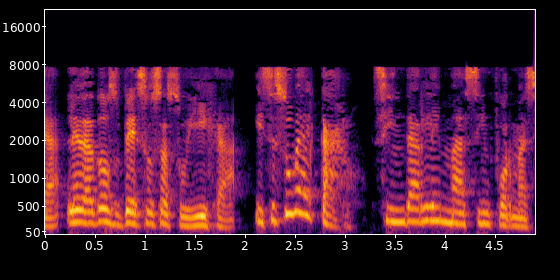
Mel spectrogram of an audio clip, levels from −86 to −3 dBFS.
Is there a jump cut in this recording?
yes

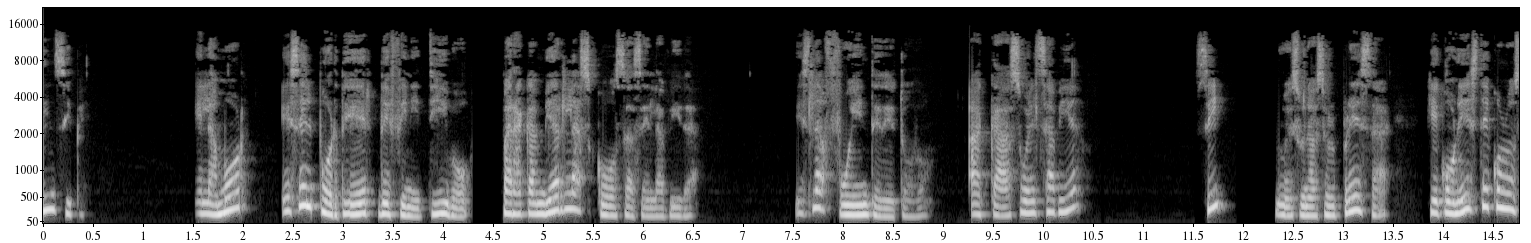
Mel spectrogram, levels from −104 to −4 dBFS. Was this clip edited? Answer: yes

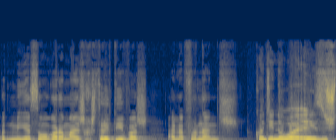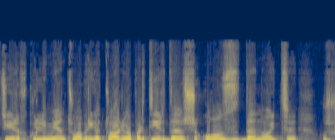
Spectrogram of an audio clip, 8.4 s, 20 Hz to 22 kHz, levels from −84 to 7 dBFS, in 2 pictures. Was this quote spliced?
no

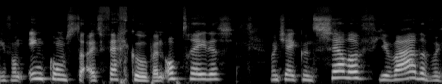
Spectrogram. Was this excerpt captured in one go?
yes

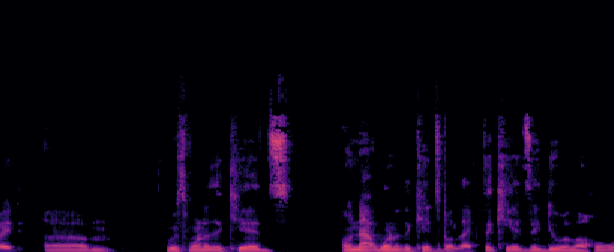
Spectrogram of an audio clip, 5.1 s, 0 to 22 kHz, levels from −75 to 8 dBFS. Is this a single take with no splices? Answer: yes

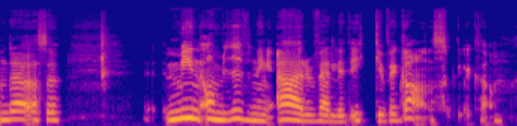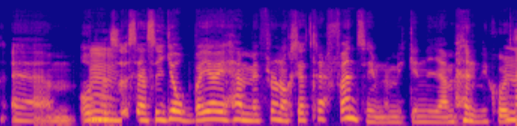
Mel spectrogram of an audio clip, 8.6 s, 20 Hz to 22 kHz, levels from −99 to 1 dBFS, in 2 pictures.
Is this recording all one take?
yes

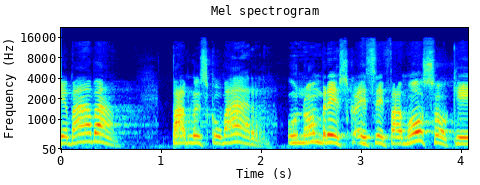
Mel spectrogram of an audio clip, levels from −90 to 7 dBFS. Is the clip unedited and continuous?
no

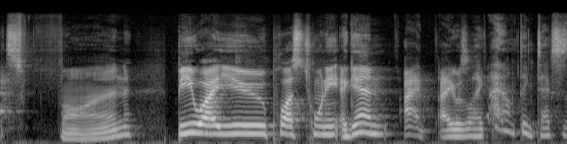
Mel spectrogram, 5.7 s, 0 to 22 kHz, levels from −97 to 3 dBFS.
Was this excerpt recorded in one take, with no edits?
yes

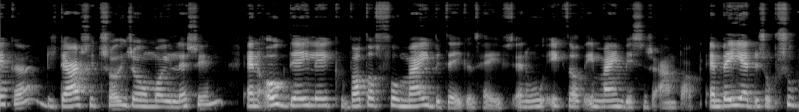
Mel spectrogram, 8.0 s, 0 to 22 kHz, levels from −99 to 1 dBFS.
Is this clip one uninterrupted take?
no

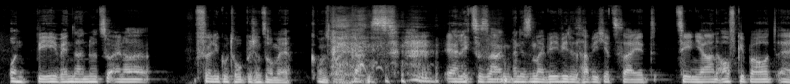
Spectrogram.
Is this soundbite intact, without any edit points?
no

